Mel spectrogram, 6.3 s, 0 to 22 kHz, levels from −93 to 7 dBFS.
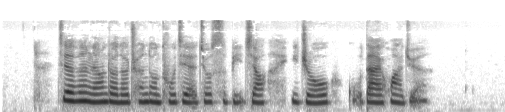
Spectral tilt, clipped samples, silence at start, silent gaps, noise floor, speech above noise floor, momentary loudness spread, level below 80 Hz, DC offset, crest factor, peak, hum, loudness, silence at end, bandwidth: -3.5 dB/octave; under 0.1%; 0.75 s; none; -66 dBFS; 47 dB; 15 LU; -62 dBFS; under 0.1%; 20 dB; -2 dBFS; none; -20 LUFS; 1 s; 11.5 kHz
